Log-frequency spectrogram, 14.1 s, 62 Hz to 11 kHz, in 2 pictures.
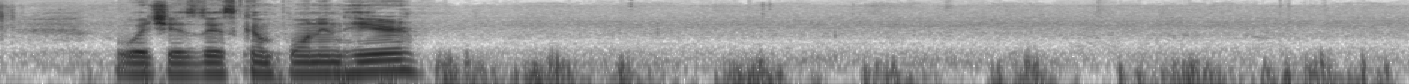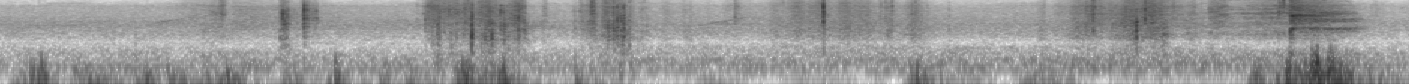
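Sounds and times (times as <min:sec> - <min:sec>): rustling of handled wires: 0:08.0 - 0:13.5.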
